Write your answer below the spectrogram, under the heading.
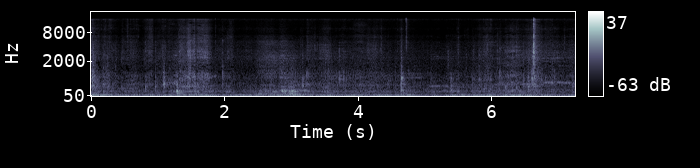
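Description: Light scraping and rubbing handling noises, with a single sharp click near the end.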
